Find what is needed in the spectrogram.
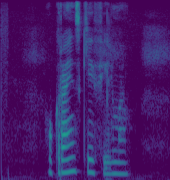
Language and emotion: Russian, neutral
